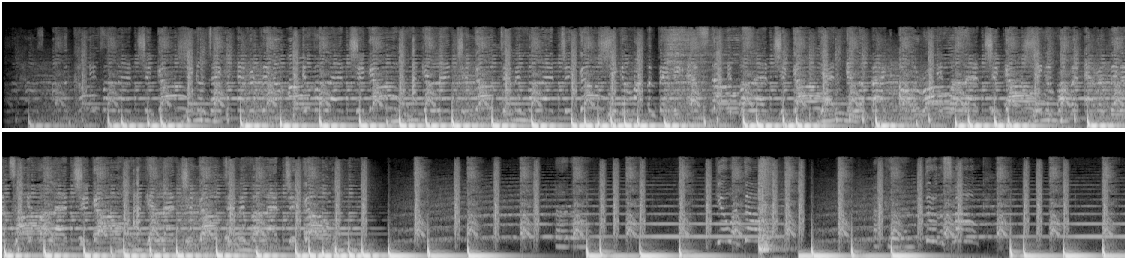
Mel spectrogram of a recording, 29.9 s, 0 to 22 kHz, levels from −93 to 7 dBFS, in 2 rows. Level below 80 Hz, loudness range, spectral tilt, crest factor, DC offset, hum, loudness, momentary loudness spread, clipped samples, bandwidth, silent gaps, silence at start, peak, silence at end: -14 dBFS; 4 LU; -5 dB/octave; 14 dB; under 0.1%; none; -16 LUFS; 9 LU; under 0.1%; 11 kHz; none; 0.35 s; 0 dBFS; 0 s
